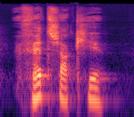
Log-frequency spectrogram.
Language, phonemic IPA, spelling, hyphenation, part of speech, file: Dutch, /ˈvɛtzɑkjə/, vetzakje, vet‧zak‧je, noun, Nl-vetzakje.ogg
- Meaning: diminutive of vetzak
